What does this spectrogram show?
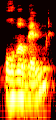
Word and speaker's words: overwhelmed: say it with me overwhelmed overwhelmed the third syllable is where the stresses overwhelmed right something that is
